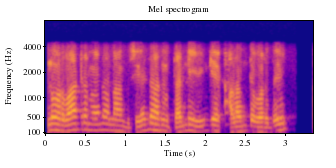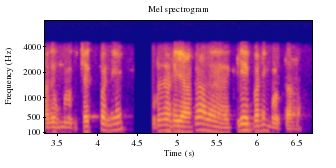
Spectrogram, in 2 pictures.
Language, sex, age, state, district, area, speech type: Tamil, male, 60+, Tamil Nadu, Tiruppur, rural, conversation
